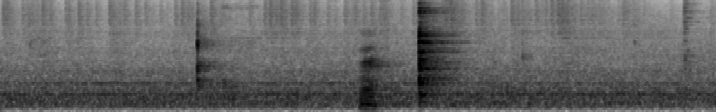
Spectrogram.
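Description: A few hard clicks and knocks, like objects tapping on a plastic high chair tray: a light click about a second and a half in, a duller knock just before three seconds, and a sharp, louder click right after it.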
